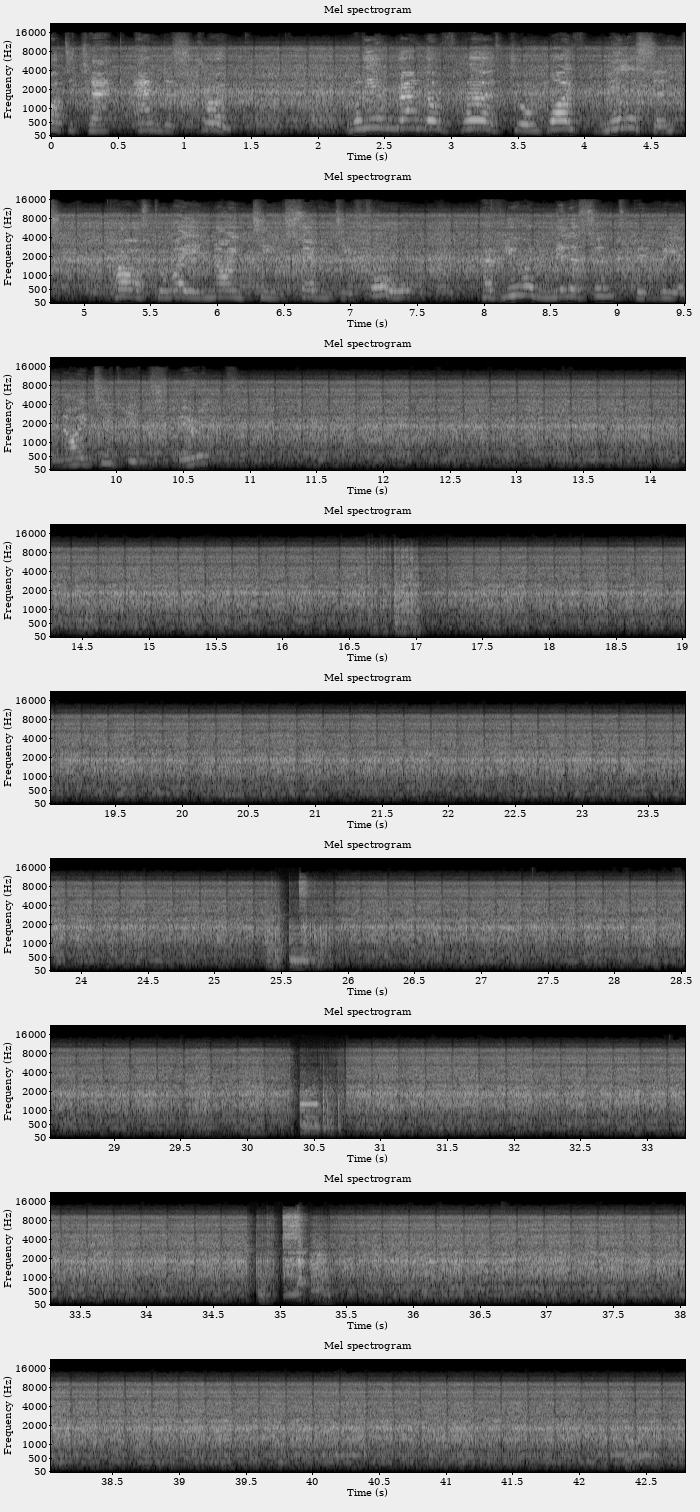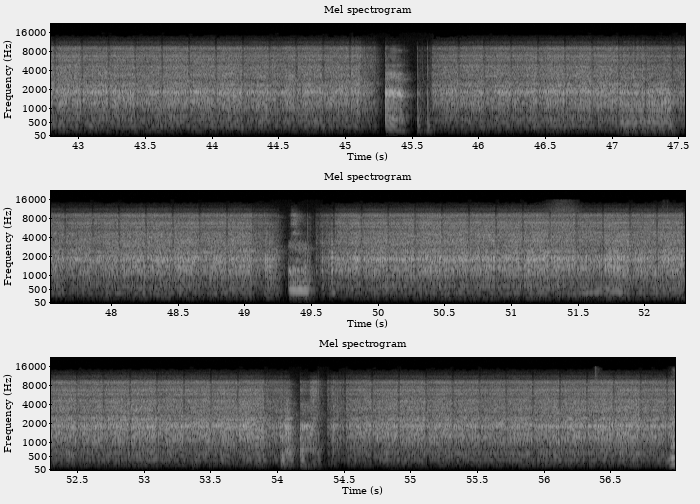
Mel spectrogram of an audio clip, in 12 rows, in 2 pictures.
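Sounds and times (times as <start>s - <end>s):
radio static with station fragments: 0.0s - 56.9s.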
